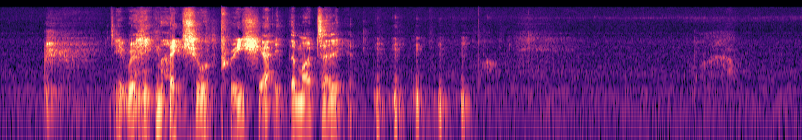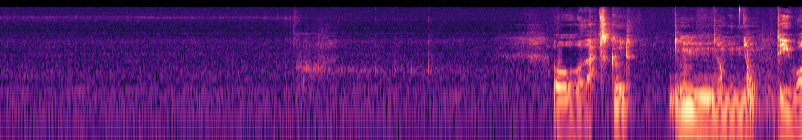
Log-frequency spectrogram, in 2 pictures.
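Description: A middle-aged man talks calmly and close to a microphone.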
